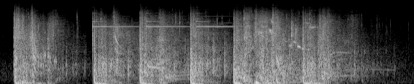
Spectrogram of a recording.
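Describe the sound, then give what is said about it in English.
Rapid gunfire during shooting practice: a quick run of sharp, loud shots in several close bursts, each cracking hard and trailing into a ringing tail. “Go rapid fire.”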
